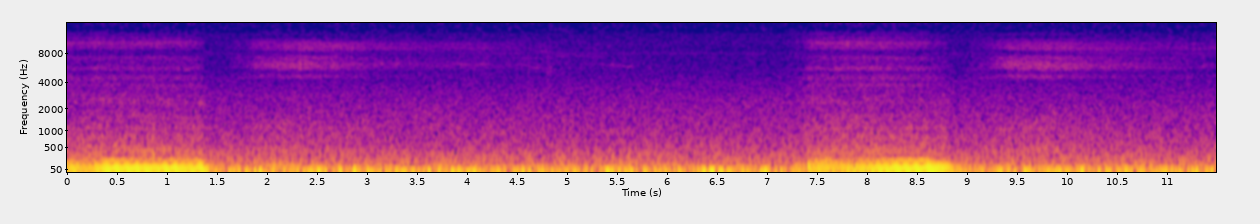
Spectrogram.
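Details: Sleeping Labrador dog snoring: deep, rumbling snores about every six to seven seconds, with quiet breathing between.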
